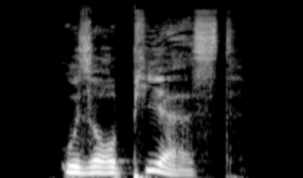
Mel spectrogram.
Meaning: second-person singular present of usurpieren
- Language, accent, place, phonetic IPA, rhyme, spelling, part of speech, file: German, Germany, Berlin, [uzʊʁˈpiːɐ̯st], -iːɐ̯st, usurpierst, verb, De-usurpierst.ogg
